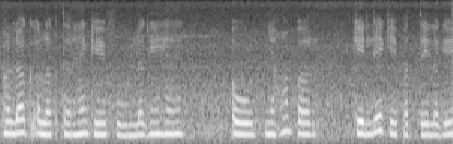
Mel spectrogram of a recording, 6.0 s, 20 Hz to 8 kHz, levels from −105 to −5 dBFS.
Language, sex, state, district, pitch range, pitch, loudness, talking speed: Hindi, female, Punjab, Fazilka, 230-245 Hz, 240 Hz, -15 LUFS, 140 wpm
